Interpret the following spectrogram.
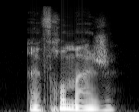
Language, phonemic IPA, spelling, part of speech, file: French, /fʁɔ.maʒ/, fromage, noun, Fr-fromage.ogg
- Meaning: cheese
